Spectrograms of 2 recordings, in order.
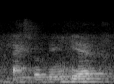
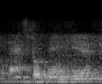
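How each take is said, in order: Both takes have the same delivery.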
